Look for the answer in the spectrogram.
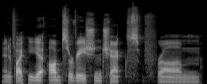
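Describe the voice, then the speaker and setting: A man's voice: low-pitched, steady tone, a little slow, bright, forceful tone, clear, resonant tone. A man narrating a tabletop roleplaying game as game master, casual and joking as he improvises.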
